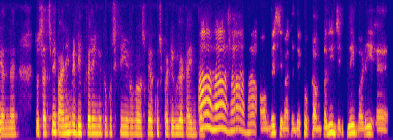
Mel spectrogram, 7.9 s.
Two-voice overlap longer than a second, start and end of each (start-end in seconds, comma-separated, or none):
none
